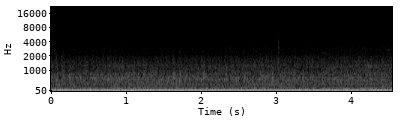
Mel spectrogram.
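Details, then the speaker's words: Fiat Scudo camper van idling with a loose, uneven low rattle under the engine note from the gearbox; owner believes the gearbox bearings are going, clutch pedal pressed to try quieting it. "got a rattly gearbox the bearings are going in this gear box"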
